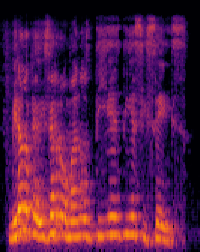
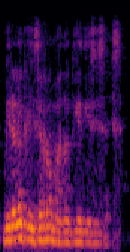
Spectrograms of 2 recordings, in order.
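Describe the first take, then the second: First: Announced to the room. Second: "Mira lo que dice Romanos diez dieciséis" rattled off fast and low; quick low aside. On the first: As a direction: announce the verse so all can find it. ("Mira lo que dice Romanos diez dieciséis" anunciado en voz alta) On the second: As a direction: toss off the reference quickly, half to yourself. ("Mira lo que dice Romanos diez dieciséis" dicho rápido y bajo) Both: Shown as a demonstration.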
